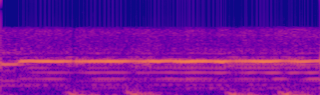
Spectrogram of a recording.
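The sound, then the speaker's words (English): A human heartbeat thumps in two deep lub-dub pairs, low and muffled, over a steady background hum. No one speaks. “My own heart beating.”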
